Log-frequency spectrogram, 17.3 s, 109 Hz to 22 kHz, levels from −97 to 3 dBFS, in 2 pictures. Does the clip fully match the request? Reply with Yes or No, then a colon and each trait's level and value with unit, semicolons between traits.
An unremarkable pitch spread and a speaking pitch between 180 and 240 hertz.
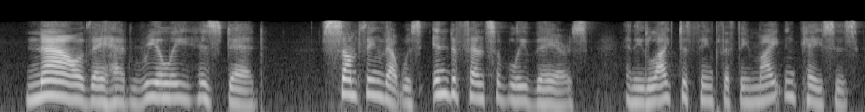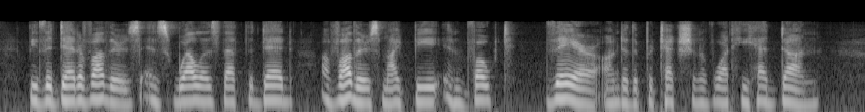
Yes: average, 3.3 semitones; medium, 185 Hz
